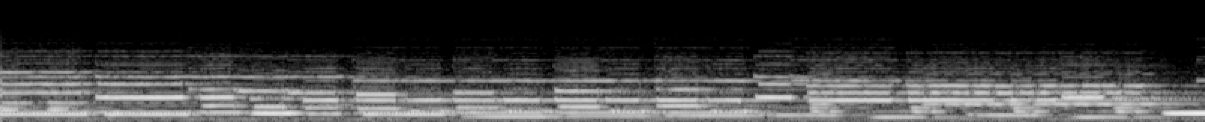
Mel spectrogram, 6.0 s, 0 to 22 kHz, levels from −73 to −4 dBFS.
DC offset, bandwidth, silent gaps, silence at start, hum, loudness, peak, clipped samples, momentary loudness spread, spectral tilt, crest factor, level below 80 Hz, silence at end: under 0.1%; 6.2 kHz; none; 0 s; none; -19 LUFS; -6 dBFS; under 0.1%; 3 LU; -8.5 dB/octave; 12 dB; -48 dBFS; 0 s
